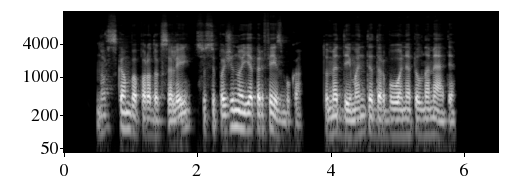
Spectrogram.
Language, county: Lithuanian, Vilnius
